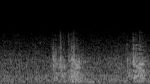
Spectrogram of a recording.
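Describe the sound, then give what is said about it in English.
A few dull, muffled knocks on Mr. W. W. Norton's apartment door, 3A, a quick pair and then another after a short pause, over a faint steady hiss with no voices. “Here's one of them now knocking on Mr. W. W. Norton's door, 3A.”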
